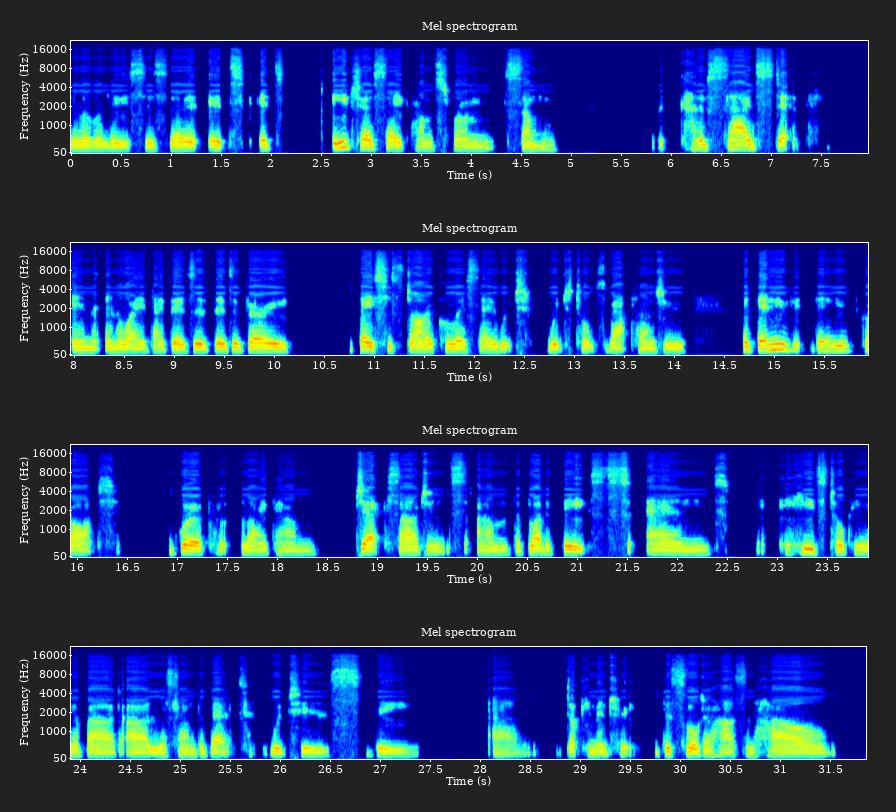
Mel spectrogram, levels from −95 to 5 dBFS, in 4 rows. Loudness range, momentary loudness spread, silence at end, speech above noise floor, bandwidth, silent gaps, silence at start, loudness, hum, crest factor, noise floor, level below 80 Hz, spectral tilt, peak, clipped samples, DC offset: 6 LU; 14 LU; 0.3 s; over 60 dB; 16.5 kHz; none; 0 s; -30 LUFS; none; 18 dB; under -90 dBFS; -78 dBFS; -5 dB/octave; -12 dBFS; under 0.1%; under 0.1%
